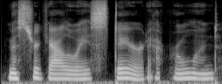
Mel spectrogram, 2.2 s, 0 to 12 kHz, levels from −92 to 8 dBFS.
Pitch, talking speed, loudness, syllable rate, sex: 155 Hz, 135 wpm, -18 LUFS, 4.4 syllables/s, female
